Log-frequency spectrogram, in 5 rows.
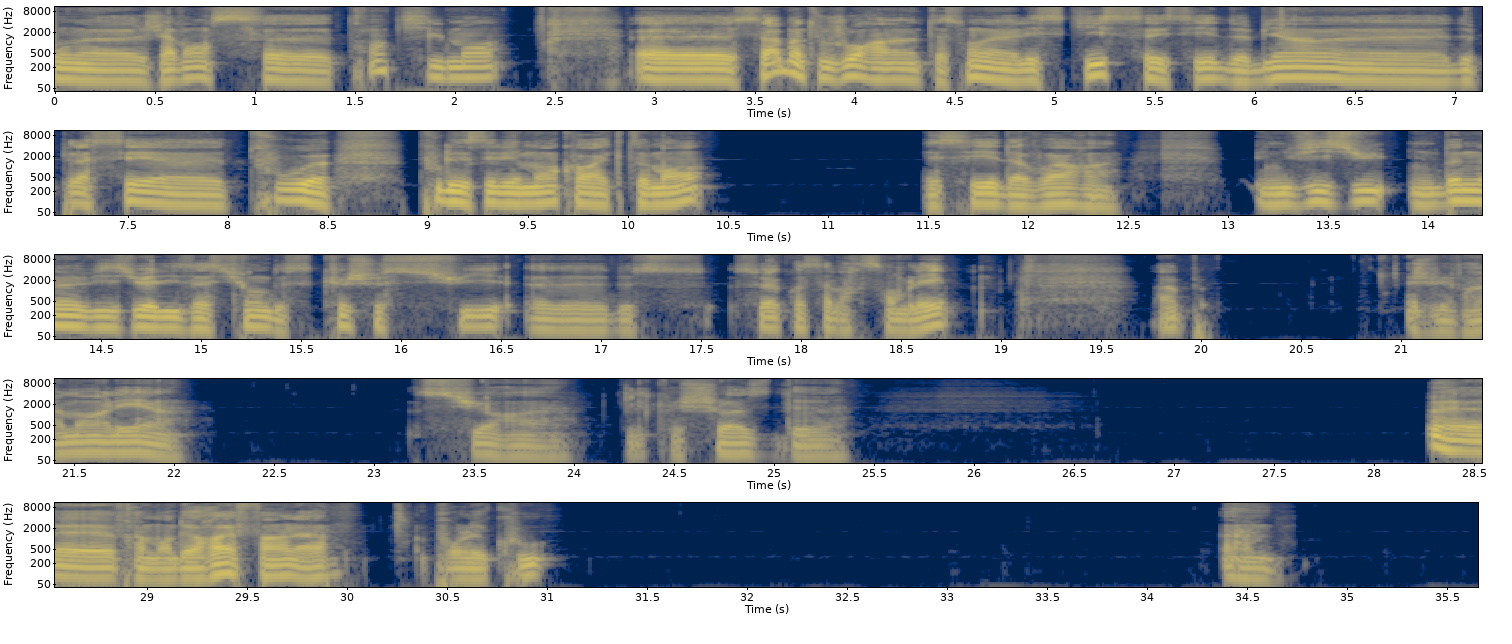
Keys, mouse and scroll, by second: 0.9 click.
